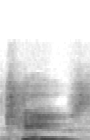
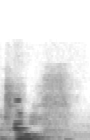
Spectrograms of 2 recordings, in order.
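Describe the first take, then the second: First: The word ends with a th sound. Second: The word ends with an f sound. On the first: This is how the other person says it. "she says tooth" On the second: This is how the speaker says it locally. "I say tough"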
